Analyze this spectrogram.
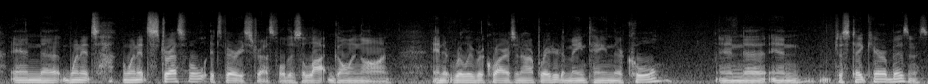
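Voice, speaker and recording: A man with an American accent speaks in a very deep, low pitch at a fairly quick pace. His pitch varies in an ordinary way, his loudness stays very even, and there is noticeable background noise. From Virginia, US. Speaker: Coast Guard vessel traffic trainer, former service member. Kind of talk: TV interview.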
